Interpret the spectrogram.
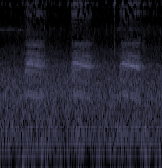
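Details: Crows on an ordinary afternoon in Clara Zetkin Park, Leipzig, gathering with many others; three harsh, slightly falling caws about one second apart, over a steady background hiss.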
